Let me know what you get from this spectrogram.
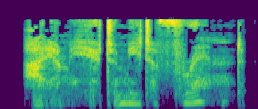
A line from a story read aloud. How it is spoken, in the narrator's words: she breathed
